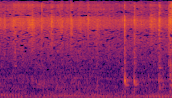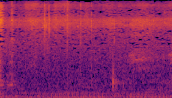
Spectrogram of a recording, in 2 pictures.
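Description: A steady low hum with a few light metal knocks and clinks, about two seconds in and again shortly after, as jalebi are tipped from a metal scoop at a frying stall.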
